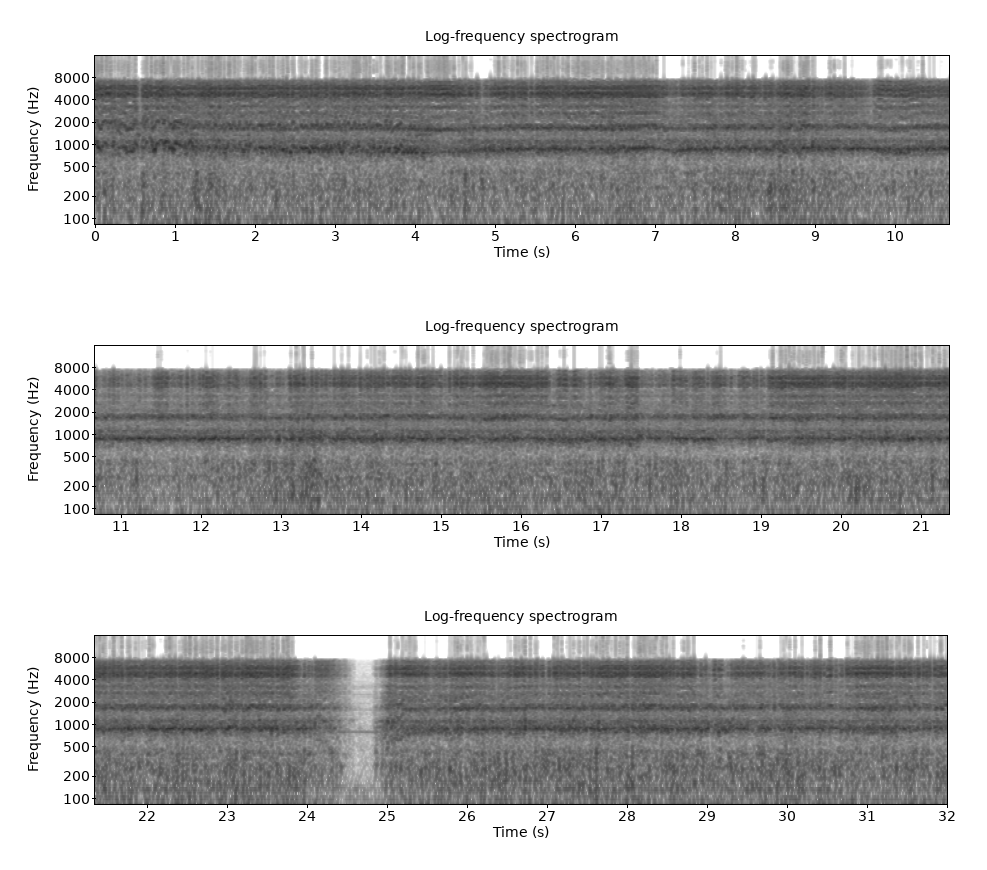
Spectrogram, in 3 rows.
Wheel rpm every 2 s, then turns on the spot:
220, 190, 210, 220, 240, 230, 230, 230, 230, 230, 230, 230, 120, 220, 220, 230.
none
